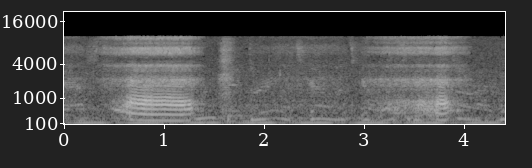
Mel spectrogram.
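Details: Two loud, buzzing, rattly snores on breathing in with softer breathing between, in a quiet room; snoring.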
